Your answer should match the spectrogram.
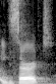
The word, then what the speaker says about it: exert: like this right example so gz or exert exert like this uh gz right but extra like KS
